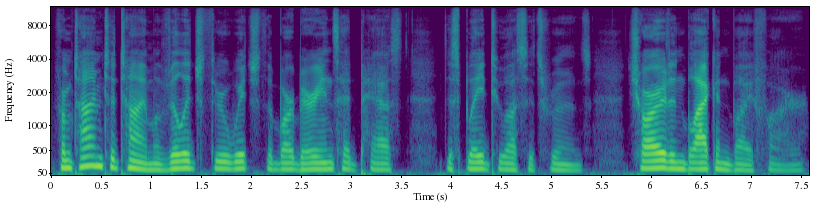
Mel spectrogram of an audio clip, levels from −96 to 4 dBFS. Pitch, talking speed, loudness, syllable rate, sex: 125 Hz, 175 wpm, -21 LUFS, 4.6 syllables/s, male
